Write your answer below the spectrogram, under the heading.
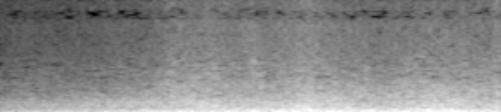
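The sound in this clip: Sea waves washing onto a tropical beach in Guadeloupe beside a seaside holiday club, a continuous broad roar of surf mixed with wind that swells slightly partway through.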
